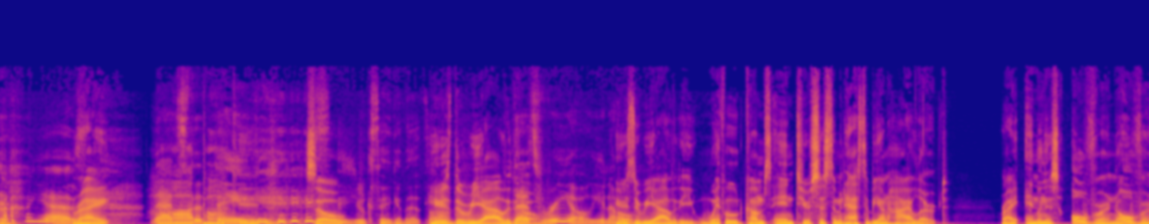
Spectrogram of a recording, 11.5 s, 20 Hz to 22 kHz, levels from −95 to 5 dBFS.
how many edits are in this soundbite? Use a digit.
4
